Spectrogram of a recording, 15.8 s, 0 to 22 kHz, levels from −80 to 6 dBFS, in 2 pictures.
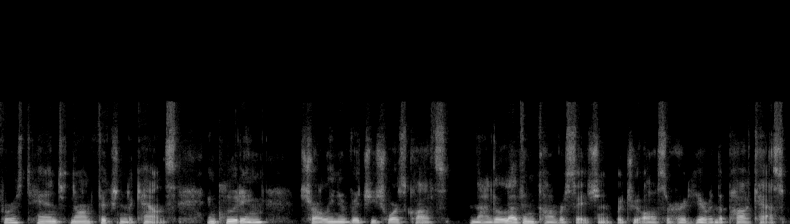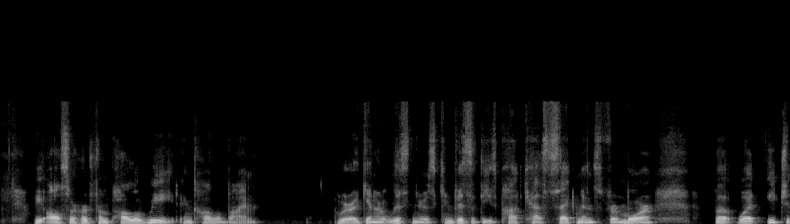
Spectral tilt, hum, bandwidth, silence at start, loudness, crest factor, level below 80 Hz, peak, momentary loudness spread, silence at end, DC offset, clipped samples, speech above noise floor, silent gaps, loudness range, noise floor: -6.5 dB/octave; none; 12.5 kHz; 0.05 s; -24 LUFS; 16 dB; -66 dBFS; -6 dBFS; 12 LU; 0 s; under 0.1%; under 0.1%; 42 dB; none; 2 LU; -65 dBFS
